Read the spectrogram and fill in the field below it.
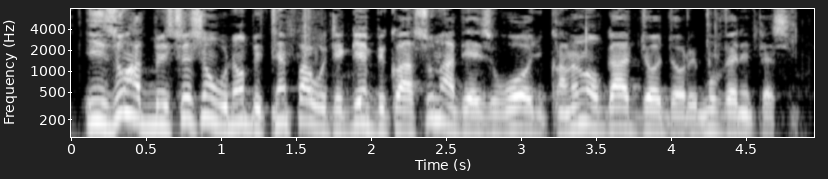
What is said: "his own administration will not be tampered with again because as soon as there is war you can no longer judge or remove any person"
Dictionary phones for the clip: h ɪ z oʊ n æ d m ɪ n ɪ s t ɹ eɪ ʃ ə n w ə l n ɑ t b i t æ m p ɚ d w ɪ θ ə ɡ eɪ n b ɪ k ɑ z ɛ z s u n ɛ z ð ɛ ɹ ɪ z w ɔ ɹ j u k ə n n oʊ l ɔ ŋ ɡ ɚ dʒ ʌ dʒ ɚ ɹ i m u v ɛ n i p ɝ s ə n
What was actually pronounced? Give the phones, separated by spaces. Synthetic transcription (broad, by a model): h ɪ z oʊ n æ d m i n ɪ s t ɹ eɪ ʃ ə n w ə n ɑ t b i t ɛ m p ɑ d w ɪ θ ə ɡ eɪ n b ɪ k ɑ s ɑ s u n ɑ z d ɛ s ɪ w ɔ j u k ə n n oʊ n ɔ ɡ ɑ dʒ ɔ dʒ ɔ ɹ i m u v ɛ n i p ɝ s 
